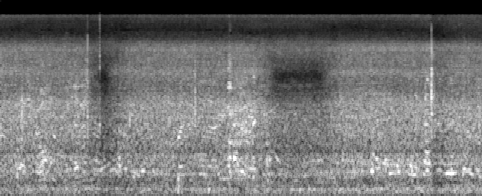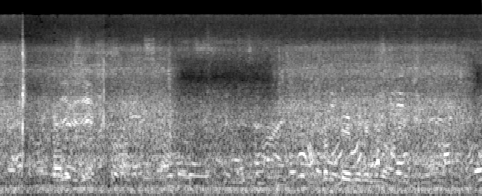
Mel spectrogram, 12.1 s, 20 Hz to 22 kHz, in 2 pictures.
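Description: Indistinct chatter of passengers inside a Boeing 777 cabin, over steady cabin noise.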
